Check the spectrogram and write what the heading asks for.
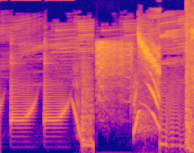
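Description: Cartoon sound effects in a playful intro jingle: two short rising boings, then a falling, whistle-like glide near the end.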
